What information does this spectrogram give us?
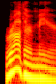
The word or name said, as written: Rothermere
